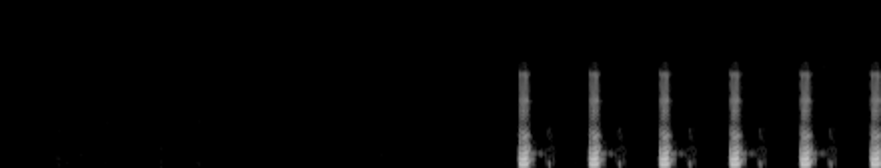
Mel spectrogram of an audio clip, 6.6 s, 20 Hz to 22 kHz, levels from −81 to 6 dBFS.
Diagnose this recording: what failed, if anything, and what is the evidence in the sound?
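From 4.15 s to the end, the speech becomes a broken-record loop: one 0.53 s fragment plays five times, back to back. Playback or the stream likely stalled and kept re-sending its last buffer, so the real audio is lost. Waveform and spectrogram show identical tiled blocks.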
